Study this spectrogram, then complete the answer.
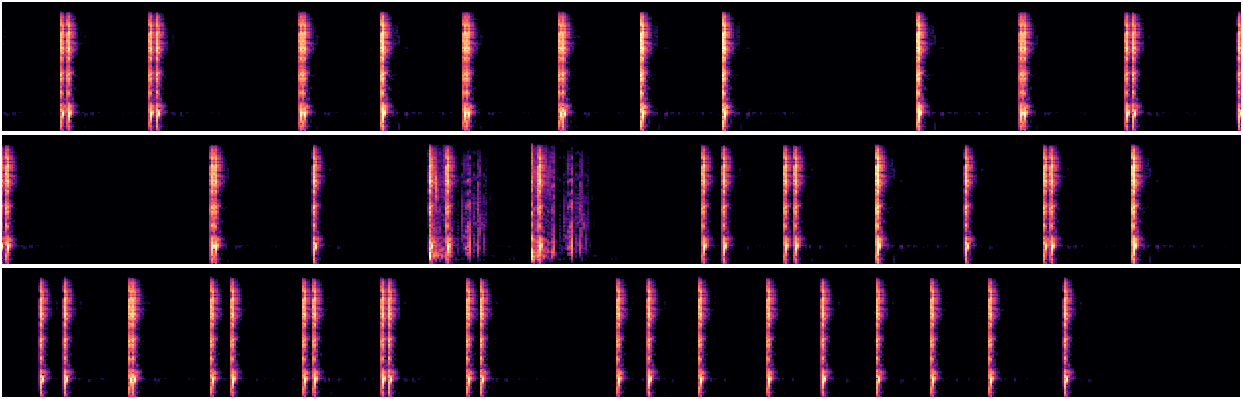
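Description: Short bright pops ring out one after another as pieces of food stack up.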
